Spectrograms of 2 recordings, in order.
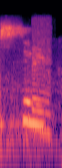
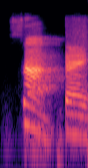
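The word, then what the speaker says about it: cinq: Ma'am, sink. Sang. Sang. Not sink, it's sang.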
